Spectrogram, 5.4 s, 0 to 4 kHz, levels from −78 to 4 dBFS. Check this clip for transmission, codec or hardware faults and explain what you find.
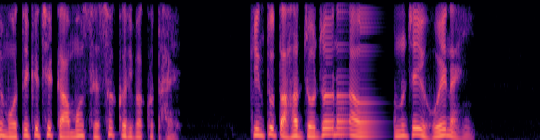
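Three delivery faults cluster between 3.26 and 3.96 s in the speech, all from packets arriving late rather than being lost. The call path itself is band-limited, with nothing above 4 kHz, which fits a G.711 A-law link at 64 kbps.

Short stall from a late packet, 3.26 to 3.34 s: a packet missed its playout time and the jitter buffer ran dry, so the receiver extended the last sound for about 55 ms until the packet turned up, then resumed from the same point. Nothing is lost. The stretched sound is audible as a brief held tone, and everything after it plays 55 ms later.

Call audio freeze, 3.38 to 3.51 s and 3.61 to 3.96 s: these gaps are likely caused by packets being held up in transit, which emptied the jitter buffer each time. The receiver carried the last sound forward as a fading buzzy continuation, for 110 ms and then 330 ms, without dropping to silence. 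Playback then picks up where it stopped, so no audio is missing. Instead, gaps totalling about 440 ms are inserted.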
